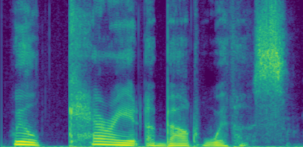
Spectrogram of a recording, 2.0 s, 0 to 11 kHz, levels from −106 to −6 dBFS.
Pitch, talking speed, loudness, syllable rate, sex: 160 Hz, 180 wpm, -18 LUFS, 4.9 syllables/s, female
